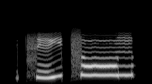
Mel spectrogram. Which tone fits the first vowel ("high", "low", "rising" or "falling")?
rising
